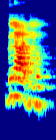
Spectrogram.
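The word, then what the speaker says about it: gladio: आ आया, जी एल आ दी ई ओ, ग्लाडियो। ग और ले बन गया ना, गल की उच्चारण आ रहा है ना, इसका उच्चारण गल में, ग्लाडियो।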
